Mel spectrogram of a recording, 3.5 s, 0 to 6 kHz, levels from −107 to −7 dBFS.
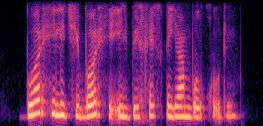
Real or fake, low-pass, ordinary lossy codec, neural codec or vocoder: real; 5.4 kHz; Opus, 24 kbps; none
